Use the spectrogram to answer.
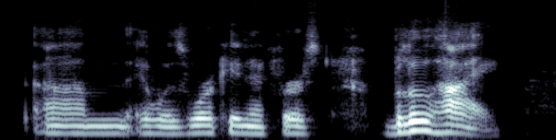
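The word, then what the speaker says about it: Blåhaj: Blue high. Blaha is blue high. It's Swedish.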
